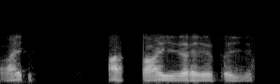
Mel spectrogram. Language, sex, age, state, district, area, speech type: Gujarati, male, 18-30, Gujarat, Morbi, rural, conversation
